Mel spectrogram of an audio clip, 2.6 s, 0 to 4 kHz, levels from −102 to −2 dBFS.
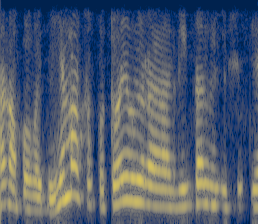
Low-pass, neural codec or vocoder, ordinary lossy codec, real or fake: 3.6 kHz; codec, 24 kHz, 6 kbps, HILCodec; Opus, 64 kbps; fake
